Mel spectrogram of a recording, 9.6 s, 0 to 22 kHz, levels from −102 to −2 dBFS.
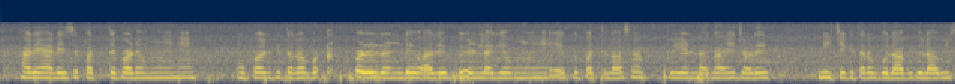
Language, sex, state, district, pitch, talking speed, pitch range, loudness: Hindi, female, Uttarakhand, Uttarkashi, 230 Hz, 175 wpm, 225-235 Hz, -21 LUFS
